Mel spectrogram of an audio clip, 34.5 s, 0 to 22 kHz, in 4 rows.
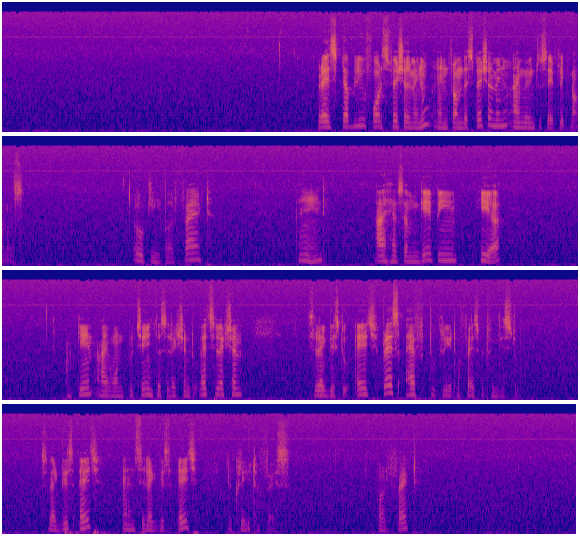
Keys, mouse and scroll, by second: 5.1 w, 9.0 middle click, 10.1 middle click, 11.6 middle click, 14.0 Tab, 16.8 Tab, 17.6 Tab, 19.5 click, 20.5-21.5 middle drag, 21.5-22.5 right drag, 22.6-23.6 right drag, 23.6 middle click, 23.6 f, 26.0-27.3 middle drag, 29.8 f, 31.1 middle click, 33.0 middle click, 33.5-34.5 middle drag.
